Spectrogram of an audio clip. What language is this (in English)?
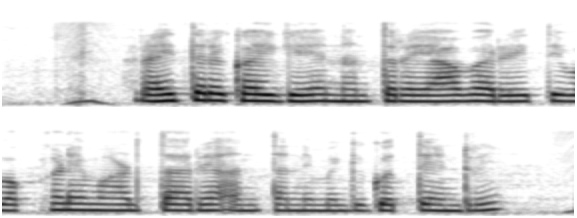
Kannada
